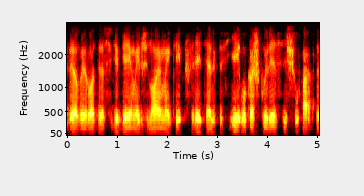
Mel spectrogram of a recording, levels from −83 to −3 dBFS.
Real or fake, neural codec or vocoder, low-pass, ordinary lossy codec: fake; codec, 16 kHz, 2 kbps, FunCodec, trained on LibriTTS, 25 frames a second; 3.6 kHz; AAC, 32 kbps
